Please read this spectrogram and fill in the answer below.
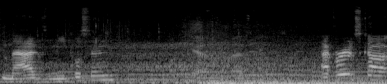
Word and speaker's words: Mads Mikkelsen: This is Mats Mikkelsen, right? The Danish. Yeah. It's pronounced Mads Mikkelsen?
